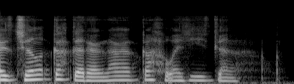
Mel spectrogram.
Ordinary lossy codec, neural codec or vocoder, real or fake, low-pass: MP3, 96 kbps; autoencoder, 22.05 kHz, a latent of 192 numbers a frame, VITS, trained on many speakers; fake; 9.9 kHz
